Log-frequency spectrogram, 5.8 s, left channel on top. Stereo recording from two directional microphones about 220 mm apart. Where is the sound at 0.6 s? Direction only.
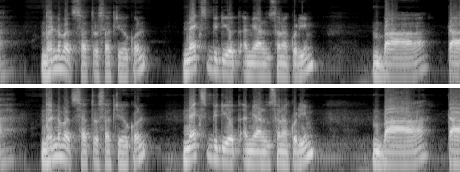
15° right (ahead or behind).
